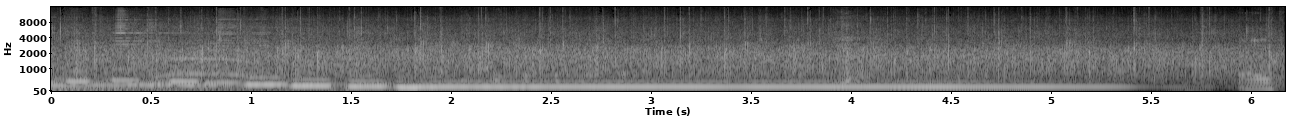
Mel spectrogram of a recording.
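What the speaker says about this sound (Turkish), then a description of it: "Çok kıymetli bu alkışlar." Concert audience applauding for a singer after a song, a dense wash of clapping mixed with a sustained musical tone, loud and continuous before easing slightly at the end.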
